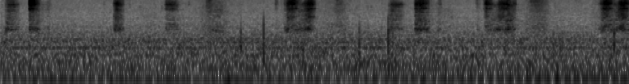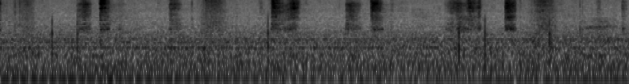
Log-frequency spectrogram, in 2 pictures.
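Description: Permanent felt-tip marker writing on paper: a faint run of short, scratchy strokes, a few each second, as letters and symbols are drawn.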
